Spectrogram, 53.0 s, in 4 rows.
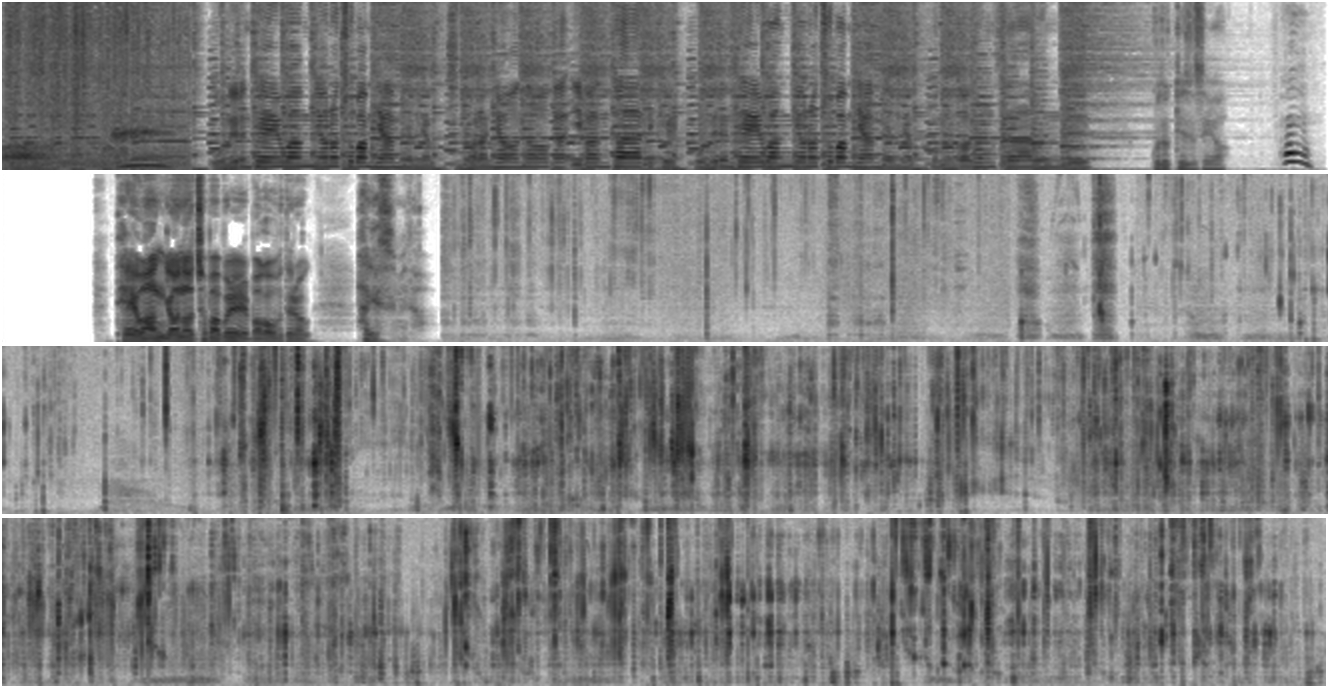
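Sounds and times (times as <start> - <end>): chewing with smacking clicks: 17.7 - 22.8, 24.1 - 53.0.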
